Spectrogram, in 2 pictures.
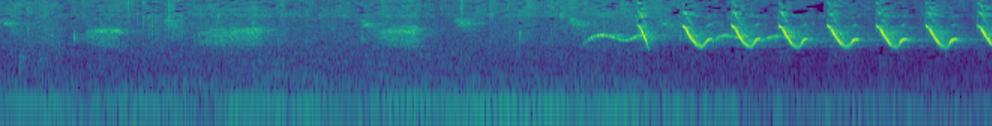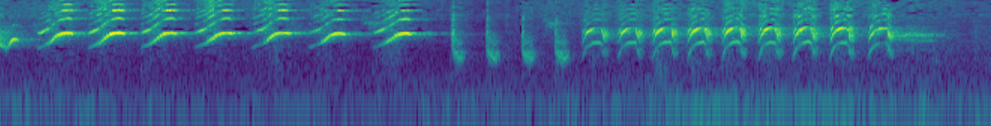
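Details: Loud male black-winged myna song: after quiet rustling, rapid series of whistled notes that rise and fall sharply, changing into quicker chirps, a brief burst of clicks, then a fast run of bright rising whistles.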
